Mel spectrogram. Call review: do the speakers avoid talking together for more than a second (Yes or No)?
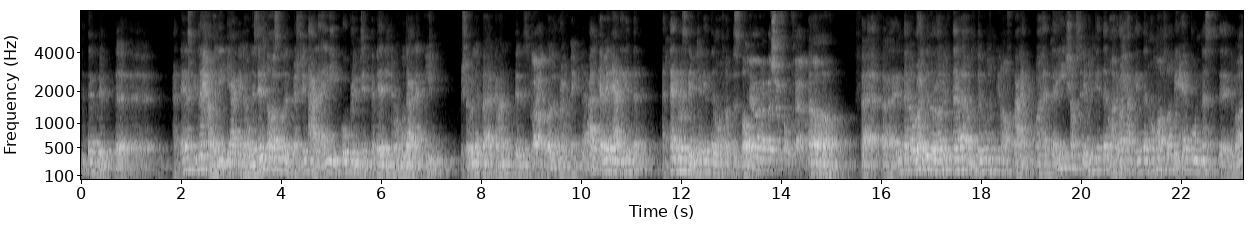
Yes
